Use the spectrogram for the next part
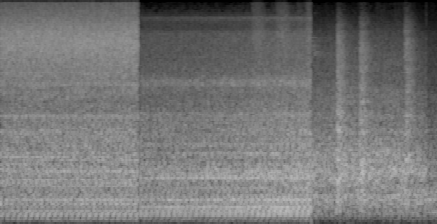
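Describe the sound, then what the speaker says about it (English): Train ride home from Cardiff Central, Wales, with a steady loud rumble and rattle of the carriage on the rails, broad engine noise and clickety-clack throughout, shifting in tone partway and with no one talking. "we just got on the train home now"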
